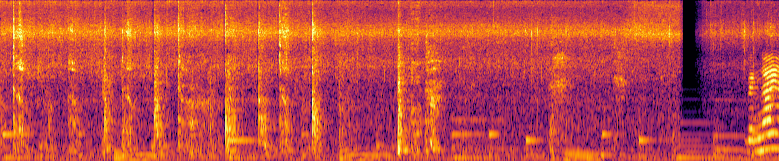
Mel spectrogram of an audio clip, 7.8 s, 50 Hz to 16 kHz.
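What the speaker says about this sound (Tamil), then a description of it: "மீடியம் சைஸ் 6 வெங்காயத்தை போட்டுங்க. நல்லா வெங்காயத்தை வதக்கிக்கோங்க." Six medium onions sautéing in a pan for onion chutney, a steady close sizzle broken by repeated scraping stirs of a spoon against the pan, no talking.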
